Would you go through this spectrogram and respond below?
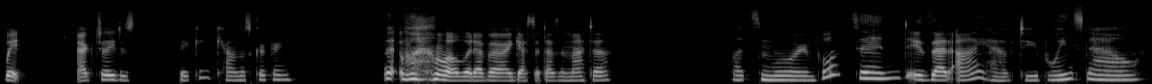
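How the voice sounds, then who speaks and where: A woman's voice: mid-range voice, slow, natural voice. A woman playing a playful, possessive, lovestruck witch in an ASMR roleplay, speaking to the listener in a teasing, cutesy way. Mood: smug, possessive. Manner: teasing, cutesy, swinging between coy murmurs and eager outbursts.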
